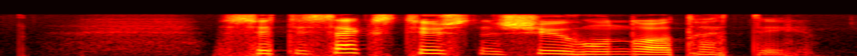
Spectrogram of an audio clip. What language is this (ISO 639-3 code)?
nor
